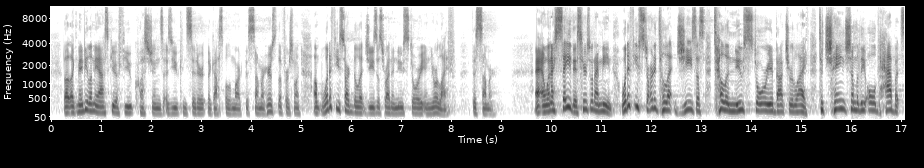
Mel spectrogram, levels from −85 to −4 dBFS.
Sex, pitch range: male, 140-190 Hz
